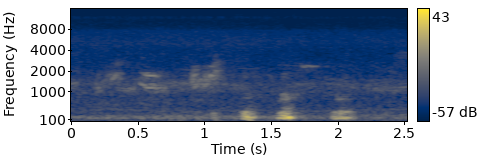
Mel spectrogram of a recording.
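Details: Red deer stags roaring close by and interacting during the autumn rut, when males turn aggressive, in wilderness; three deep, short, grunting roars in quick succession.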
